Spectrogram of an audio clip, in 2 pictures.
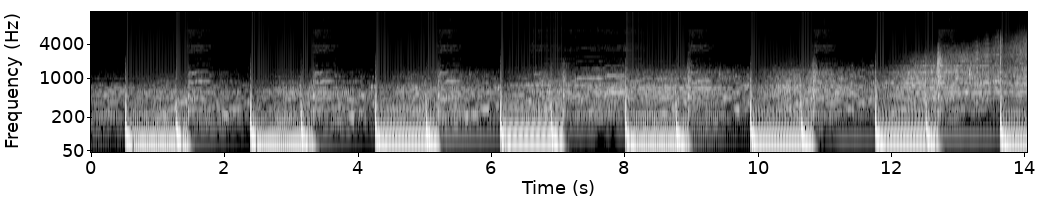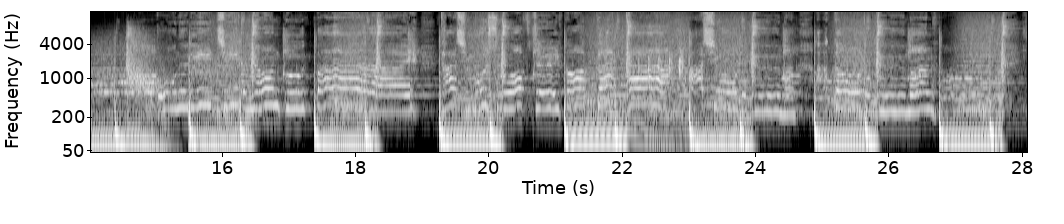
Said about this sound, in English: And the next song I want to talk about is a song that I am almost 100% sure you have not heard before. It's um, uh, only 49 people have heard this.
